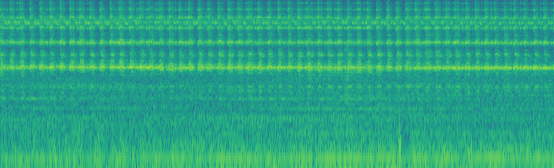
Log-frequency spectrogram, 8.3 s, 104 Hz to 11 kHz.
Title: 2018/2/23/エンジンの異音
